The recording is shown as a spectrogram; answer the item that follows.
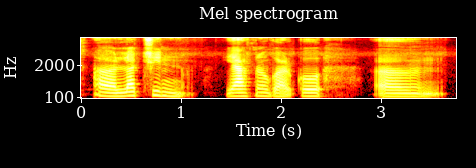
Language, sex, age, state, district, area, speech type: Nepali, female, 30-45, West Bengal, Kalimpong, rural, spontaneous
